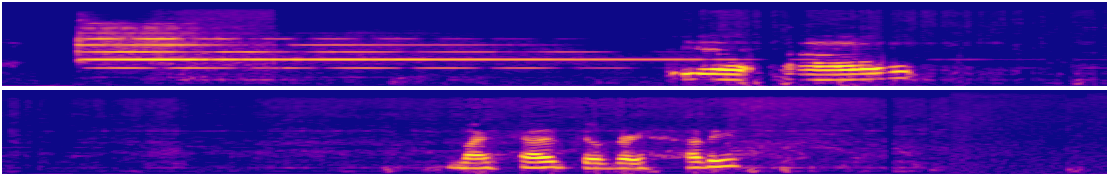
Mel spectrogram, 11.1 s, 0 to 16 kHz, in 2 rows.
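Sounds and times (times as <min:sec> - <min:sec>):
meditation bell ringing: 0:00.4 - 0:04.4
speech: 0:03.4 - 0:04.7, 0:07.8 - 0:09.6.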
